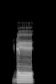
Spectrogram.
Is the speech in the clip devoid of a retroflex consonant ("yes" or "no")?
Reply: no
